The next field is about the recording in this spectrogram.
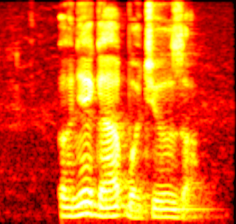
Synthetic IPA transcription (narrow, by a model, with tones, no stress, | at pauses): o˦ɲe˦ɡa˨a˦k͡pɔ˨t͡ʃi˦ʊ˦zɔ̰˨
